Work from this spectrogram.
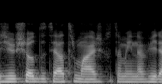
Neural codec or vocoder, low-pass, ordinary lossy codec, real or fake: none; 7.2 kHz; none; real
